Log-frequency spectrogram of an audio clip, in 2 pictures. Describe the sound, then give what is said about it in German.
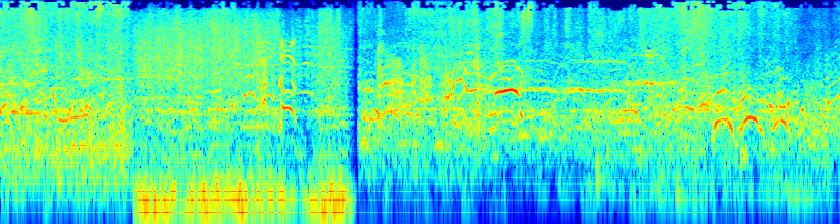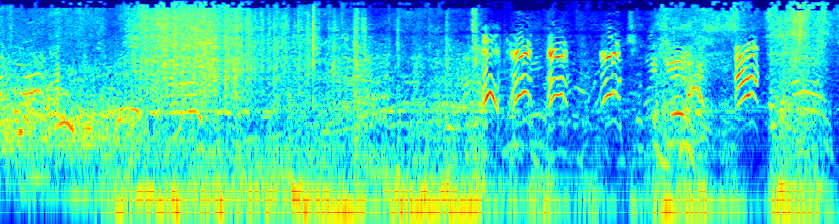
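A single sharp firecracker bang cracks out early over the steady roar of a crowd at a burning-bull festival, whose loud chatter and shouting carry on throughout, with a few brief clattering bursts near the end. “Okay, das klang schon mal, also man hat den Feuerwerkskörper gehört, ne?”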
